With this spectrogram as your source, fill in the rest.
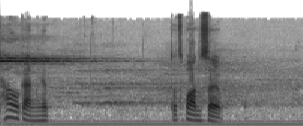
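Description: A volleyball bounces on an indoor court floor.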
